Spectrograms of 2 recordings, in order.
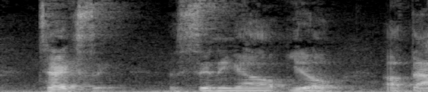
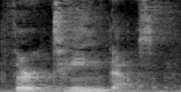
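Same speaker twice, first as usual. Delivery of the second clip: ordinary delivery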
